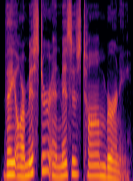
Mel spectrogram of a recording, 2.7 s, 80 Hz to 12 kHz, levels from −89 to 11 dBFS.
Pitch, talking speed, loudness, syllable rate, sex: 200 Hz, 155 wpm, -16 LUFS, 3.6 syllables/s, female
